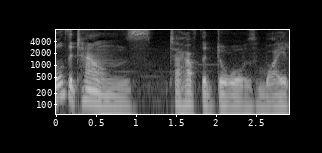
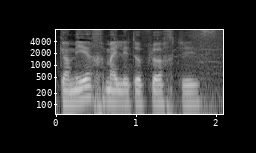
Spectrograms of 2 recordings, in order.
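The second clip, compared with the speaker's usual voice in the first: theatrical French makeup artist; French accent. Acted. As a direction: lay on a fancy French accent. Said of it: "that terrible accent that I just did".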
